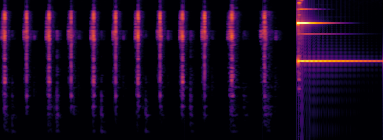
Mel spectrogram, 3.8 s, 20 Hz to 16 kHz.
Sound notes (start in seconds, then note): 0.0 timer ticking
